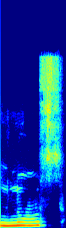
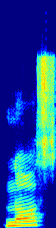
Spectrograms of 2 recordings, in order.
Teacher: Então, existe diferença na tonicidade. Nus, o som é fechado. Nós, o som é aberto.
